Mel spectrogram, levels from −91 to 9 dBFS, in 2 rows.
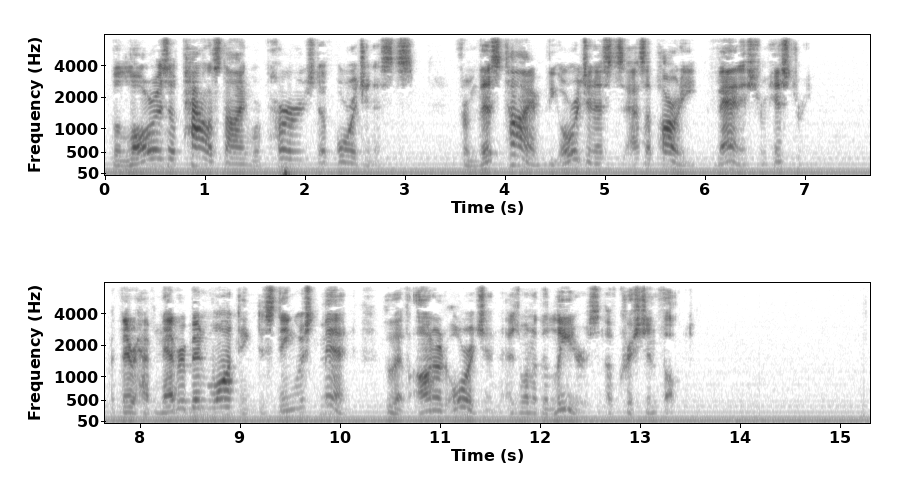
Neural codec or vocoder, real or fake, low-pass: none; real; 7.2 kHz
